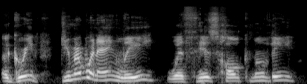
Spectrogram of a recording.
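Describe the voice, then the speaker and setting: A man hosts a casual interview podcast, chatty and enthusiastic, frequently restarting his sentences. His voice is high and husky, with lively intonation and a slightly fast pace. The sound is dry and close, with no room sound.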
